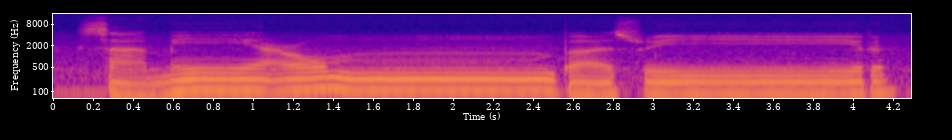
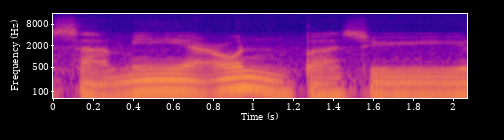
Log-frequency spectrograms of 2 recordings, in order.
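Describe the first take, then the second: First: An m sound comes before the b. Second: An n sound comes before the b. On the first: The speaker calls it right. "Harus dibaca sami'um basir" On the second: The speaker calls it wrong. "tidak boleh dibaca sami'un basir"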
